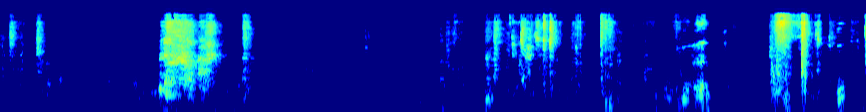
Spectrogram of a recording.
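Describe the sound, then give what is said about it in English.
A man coughs in several harsh, irregular bursts, one long fit early on and a cluster of shorter coughs later, separated by quiet breathing and faint background noise. “I done made him cough up, y'all.”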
